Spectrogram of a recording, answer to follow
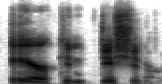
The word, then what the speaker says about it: air conditioner: And now our main stress in the word conditioner, instead of going up on dish, it goes down. Air conditioner. So there's a dip, and then it goes back to our unstressed syllables where it's sort of in the middle. Air conditioner. So we pronounce the word differently if it's part of a set phrase.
